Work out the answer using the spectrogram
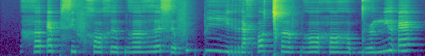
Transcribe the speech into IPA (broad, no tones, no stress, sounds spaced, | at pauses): h ʌ ʔ æ p s i f x ɔ x əː bʱ ʌː ɦ ə s ə f | p iː r ə ħ ʔ ɔ ǀʰ ʌː v bʱ ɔː h ɔ ɦ ɔ p dʱ ə˞ mʲ əː ʔ æ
